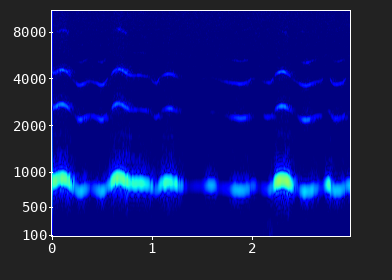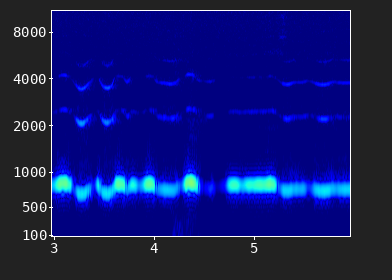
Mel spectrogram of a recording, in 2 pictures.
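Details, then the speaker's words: Minelab GPZ 7000 metal detector reported as noisy, tested in a workshop after its scan: a steady mid-pitched threshold tone wobbles and drifts upward instead of holding flat; possibly electrical interference nearby. "That that wandering and up pitching. That doesn't sound right, does it?"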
